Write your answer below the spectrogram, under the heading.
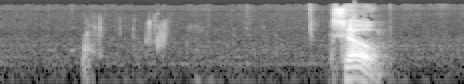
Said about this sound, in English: I'm gonna take a sip of water already.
